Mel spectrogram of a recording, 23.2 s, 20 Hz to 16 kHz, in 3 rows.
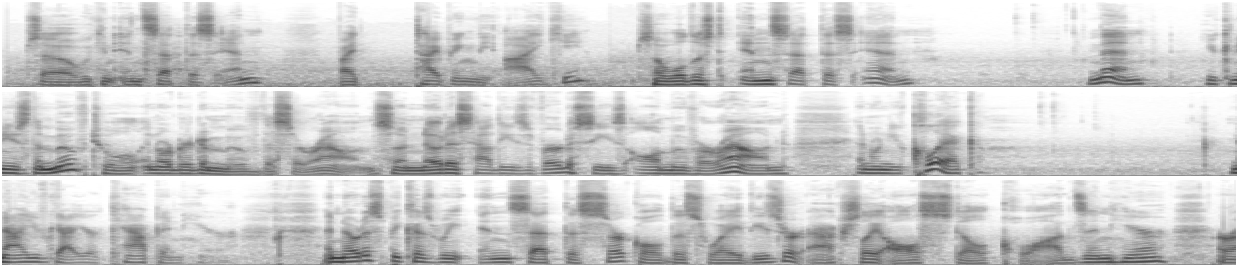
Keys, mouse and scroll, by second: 0.1-0.8 scroll down 5, 0.8 i, 7.1 g, 14.5-15.5 scroll up 4, 15.5 scroll down 1, 16.2-16.6 scroll up 1, 16.6-17.0 scroll down 1.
